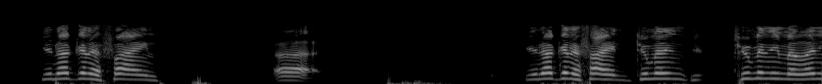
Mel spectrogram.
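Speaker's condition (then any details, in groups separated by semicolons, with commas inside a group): Cerebral palsy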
